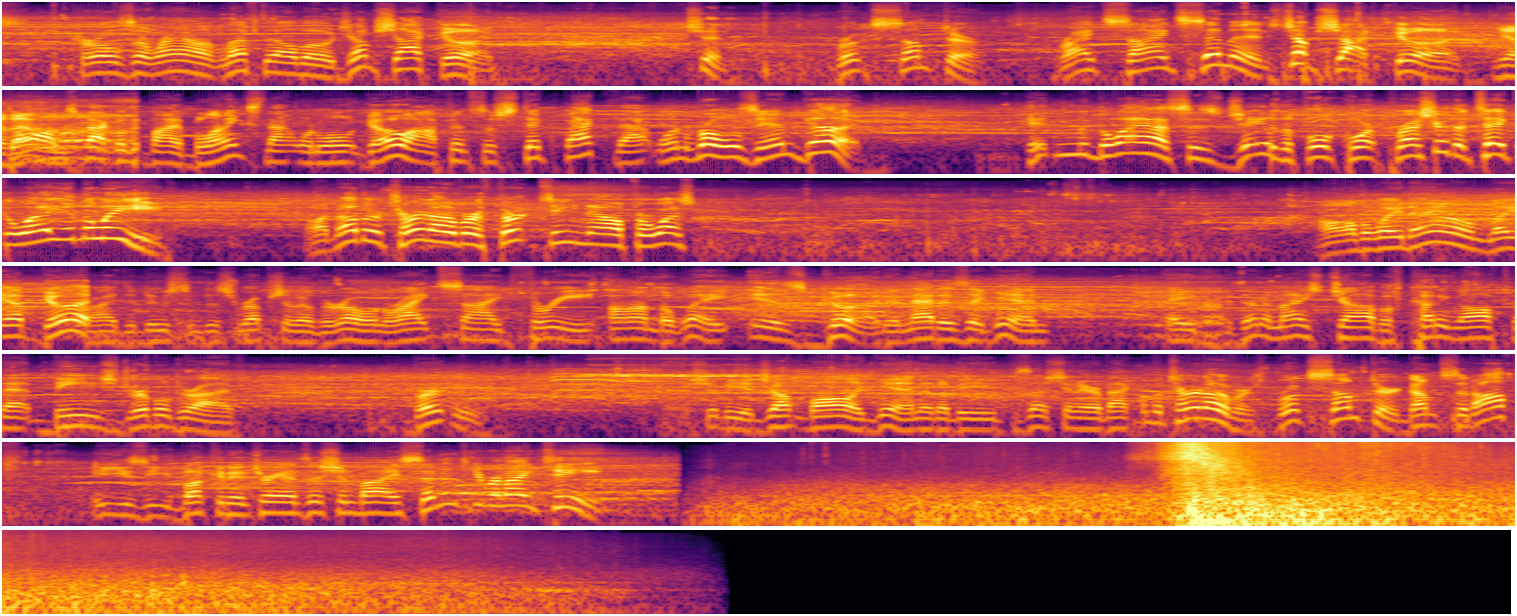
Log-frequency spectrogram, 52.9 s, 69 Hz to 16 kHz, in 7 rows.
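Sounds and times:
arena noise: 0.0s - 41.2s
loud boom: 41.3s - 48.8s.

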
